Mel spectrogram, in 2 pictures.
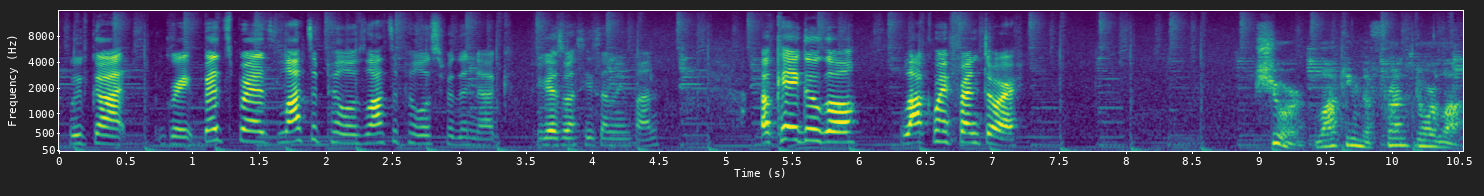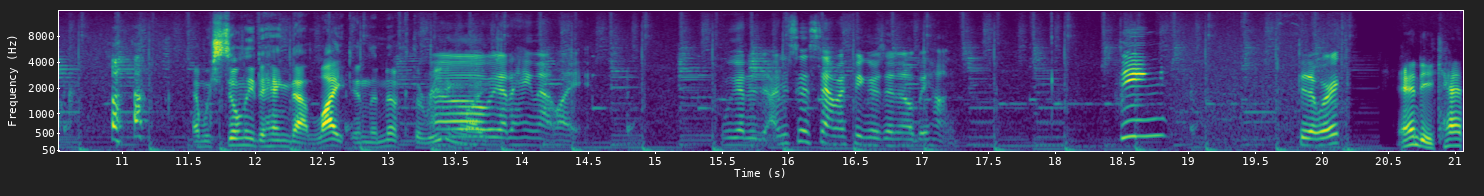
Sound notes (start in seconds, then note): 9.1 automated Voice; 10.9 laughs; 17.8 fingers snap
